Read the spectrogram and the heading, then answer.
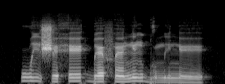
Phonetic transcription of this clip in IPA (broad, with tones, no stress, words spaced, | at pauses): wi˦˨ʃe˧heː˦ ɡ͡bɛ˦fɛ̃˦ nĩ˦ɡ͡bu˨mi˨ neː˨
